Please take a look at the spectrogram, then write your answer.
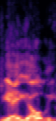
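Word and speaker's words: Yayoli: this is it says yay yoli folks yay only garlic sauce people are telling me how to say it says yay as in yay area like yay area yeah there you go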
